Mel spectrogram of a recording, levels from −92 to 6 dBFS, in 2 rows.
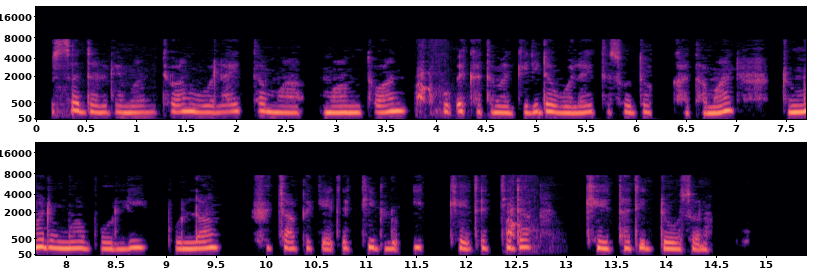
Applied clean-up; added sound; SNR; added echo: none; Dog; 10 dB; none.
